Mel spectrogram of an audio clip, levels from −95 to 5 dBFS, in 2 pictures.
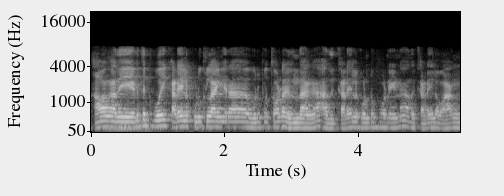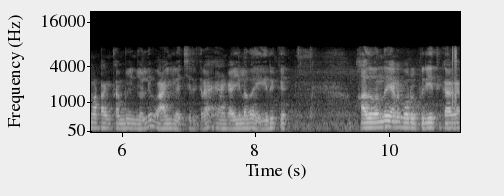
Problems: none marked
